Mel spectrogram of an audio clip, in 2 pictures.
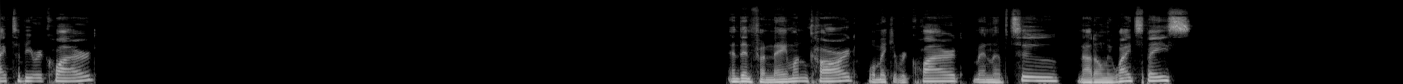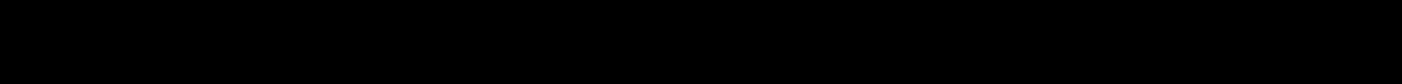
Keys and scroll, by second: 6.2 super+c, 7.8 super+v, 23.6 super+c, 24.9 super+c, 26.8 super+v.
